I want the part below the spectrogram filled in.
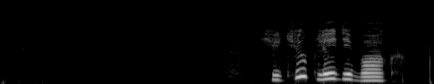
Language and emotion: Russian, sad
